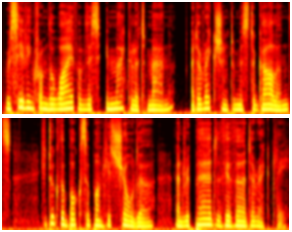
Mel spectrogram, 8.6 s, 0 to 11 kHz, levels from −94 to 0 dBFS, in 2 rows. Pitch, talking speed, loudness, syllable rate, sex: 145 Hz, 165 wpm, -19 LUFS, 5.3 syllables/s, male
